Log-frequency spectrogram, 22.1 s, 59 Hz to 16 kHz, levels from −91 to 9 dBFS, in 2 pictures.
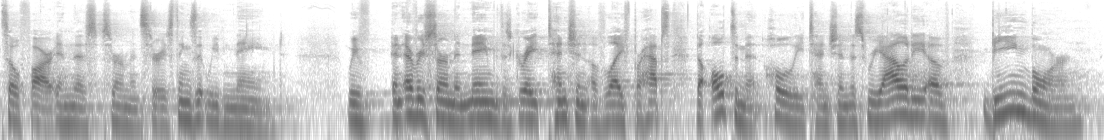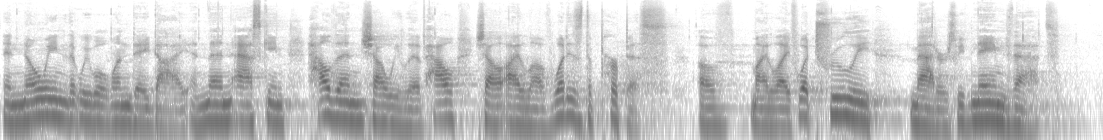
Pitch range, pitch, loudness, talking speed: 110-135 Hz, 125 Hz, -38 LUFS, 170 wpm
